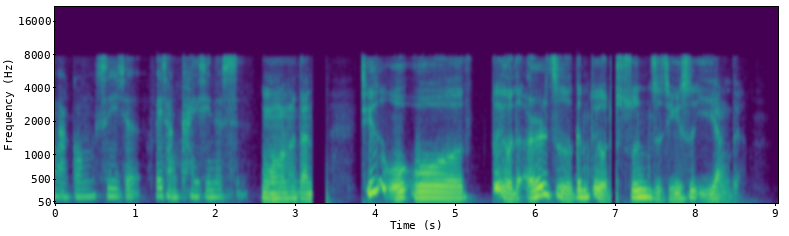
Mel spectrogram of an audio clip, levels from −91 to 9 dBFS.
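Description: From 3.22 to 3.46 s, packet loss on an ADPCM call cuts about 180 ms of speech, roughly ten packets, into a hard-edged silence. From 6.96 to 7.13 s, a few more gaps total about 100 ms, the longest 60 ms. Each gap throws the decoder's adaptive predictor out of step, so the speech returns with brief distortion.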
